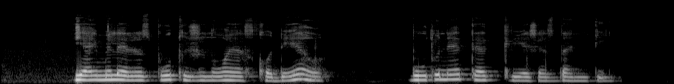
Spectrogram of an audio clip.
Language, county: Lithuanian, Šiauliai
